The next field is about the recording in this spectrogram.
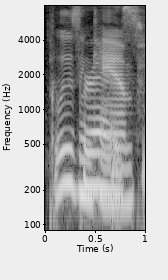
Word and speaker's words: Glusenkamp: Did I say that right? – Glusenkamp? – Glusenkamp. Yes, I think that's correct.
